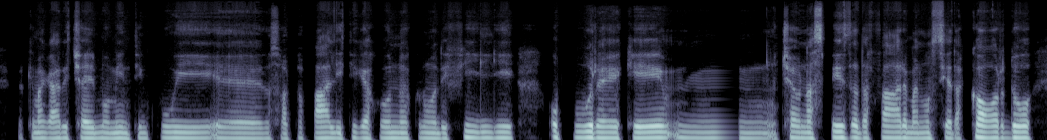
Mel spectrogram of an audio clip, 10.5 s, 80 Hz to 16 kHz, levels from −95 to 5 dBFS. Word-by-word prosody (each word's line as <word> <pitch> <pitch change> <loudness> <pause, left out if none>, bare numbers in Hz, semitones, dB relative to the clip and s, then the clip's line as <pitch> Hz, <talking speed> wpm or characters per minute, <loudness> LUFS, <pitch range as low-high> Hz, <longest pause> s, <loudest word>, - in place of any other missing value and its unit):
perché - - -15
magari 140 0 -1
c'è 140 - -1
il 135 0 +3
momento 140 -1 -1
in 135 - -5
cui, 145 -1 -1
ehm, 135 -2 -2
non 135 - -7
so, 130 - -12
il 125 - -7
papà 140 0 -1
litiga 140 0 -3
con 140 -1 -1
con 140 - -9
1 135 -1 0
dei 135 0 -3
figli 145 -1 -1 0.4
oppure 150 -2 +3
che, 145 +1 +5
mhmm, 145 -2 -5
c'è 155 - -3
una 145 -1 +2
spesa 155 +2 +2
da 145 0 -2
fare 150 -1 +1
ma 140 0 0
non 140 0 -1
si 140 +5 -5
è - - +3
d'accordo 150 +2 +4
140 Hz, 180 wpm, -23 LUFS, 140-145 Hz, 0.4 s, che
